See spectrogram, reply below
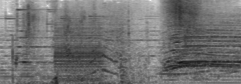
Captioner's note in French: bip d'interdiction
